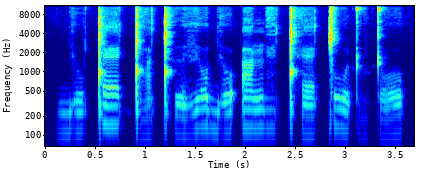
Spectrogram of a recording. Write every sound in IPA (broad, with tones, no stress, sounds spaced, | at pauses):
bʲ u˨ ǃ ɛ˦ ɡ͡ǃ a˨ ǃʰ ɨ˨ vʲ o˦ bʲ o˨˦ ʔ a˦ ŋ ɛ̤˦ ǃʰ ɛ˨ ǀ u˦˨ ʈ ṳ˨ ʈ o˨˦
